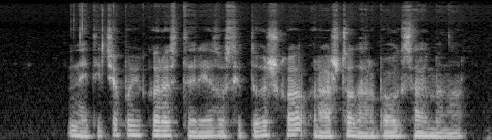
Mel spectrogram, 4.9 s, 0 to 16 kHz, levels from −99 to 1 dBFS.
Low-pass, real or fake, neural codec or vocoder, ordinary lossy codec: 14.4 kHz; real; none; Opus, 64 kbps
